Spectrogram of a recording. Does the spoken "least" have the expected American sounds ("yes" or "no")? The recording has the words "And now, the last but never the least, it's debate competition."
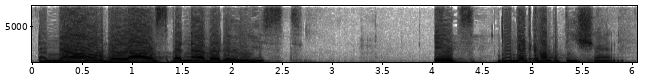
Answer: yes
